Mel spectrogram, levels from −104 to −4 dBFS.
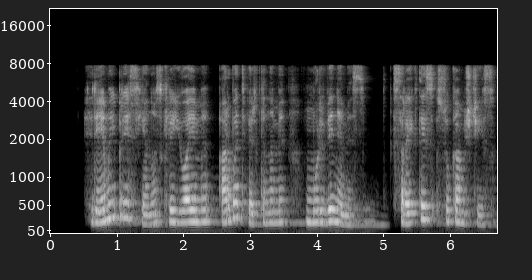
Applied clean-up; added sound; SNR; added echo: none; none; none; reverberation time 0.2 s.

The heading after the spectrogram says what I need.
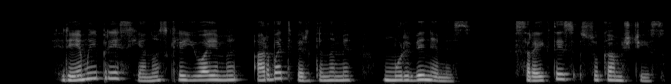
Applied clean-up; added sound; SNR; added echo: none; none; none; none.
